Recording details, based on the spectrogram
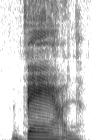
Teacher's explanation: lips kind of intense into a smile and you lower your jaw ah it's a low front vowel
